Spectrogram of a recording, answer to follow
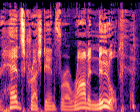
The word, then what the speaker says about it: ramen: These fucking people are killing over ramen noodles. Ramen noodles, like we call them in Ohio. Yeah. I think it's pronounced ramen, but in Ohio it's ramen. I say ramen.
